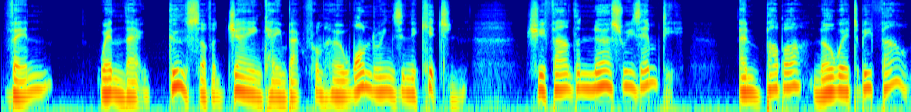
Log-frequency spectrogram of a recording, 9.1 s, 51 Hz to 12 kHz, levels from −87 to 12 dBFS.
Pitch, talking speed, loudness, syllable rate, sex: 140 Hz, 170 wpm, -18 LUFS, 4.8 syllables/s, male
